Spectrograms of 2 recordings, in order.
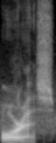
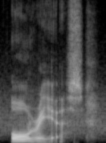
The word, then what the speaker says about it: Orus: And finally the continent itself is orus pronounced or us by the way not orius but I digress.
